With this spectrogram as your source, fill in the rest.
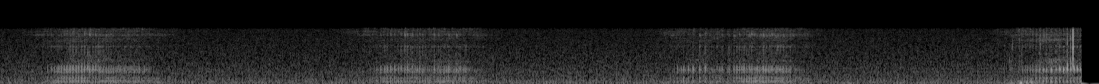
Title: snore of the century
